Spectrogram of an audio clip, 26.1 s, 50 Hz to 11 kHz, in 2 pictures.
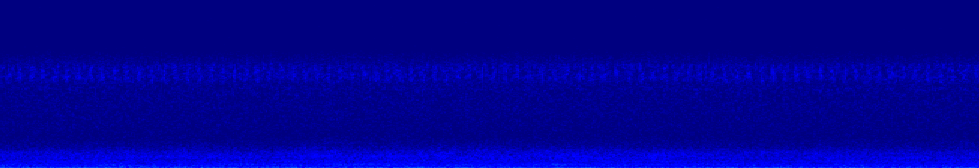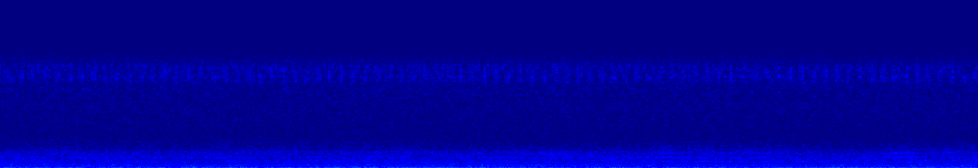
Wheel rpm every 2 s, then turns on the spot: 0, 0, 0, 0, 0, 0, 0, 0, 0, 0, 0, 0, 0.
none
